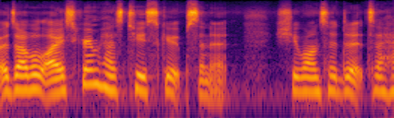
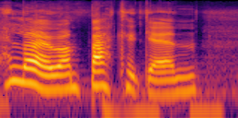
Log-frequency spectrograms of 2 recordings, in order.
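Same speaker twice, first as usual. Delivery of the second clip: put-on self-assured, businesslike, matter-of-fact girl voice, raised; 6 dB louder than usual. Retelling a returning girl's greeting: imitating a confident matter-of-fact girl. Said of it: "very matter-of-fact and, like, uh, quite confident".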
